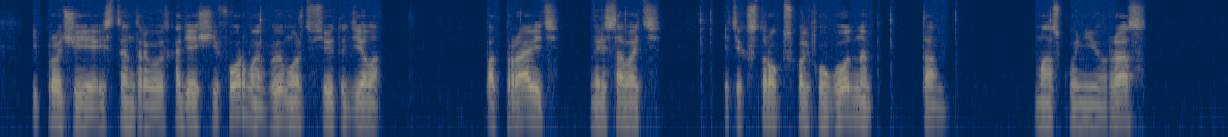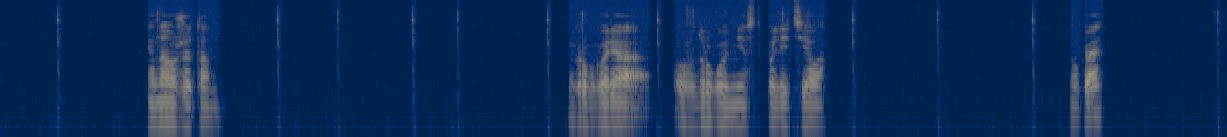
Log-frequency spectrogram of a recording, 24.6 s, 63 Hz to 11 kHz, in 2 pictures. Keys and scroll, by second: 8.1 ctrl+d.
